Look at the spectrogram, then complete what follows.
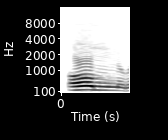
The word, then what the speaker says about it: Om: So Om, where we may be very familiar with, especially if you go to yoga classes, is actually 3 syllables, A, U, M.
